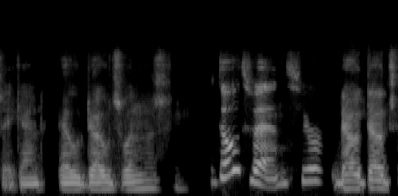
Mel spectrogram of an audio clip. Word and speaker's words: Doodswens: Doodswens. Your Doodswens.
